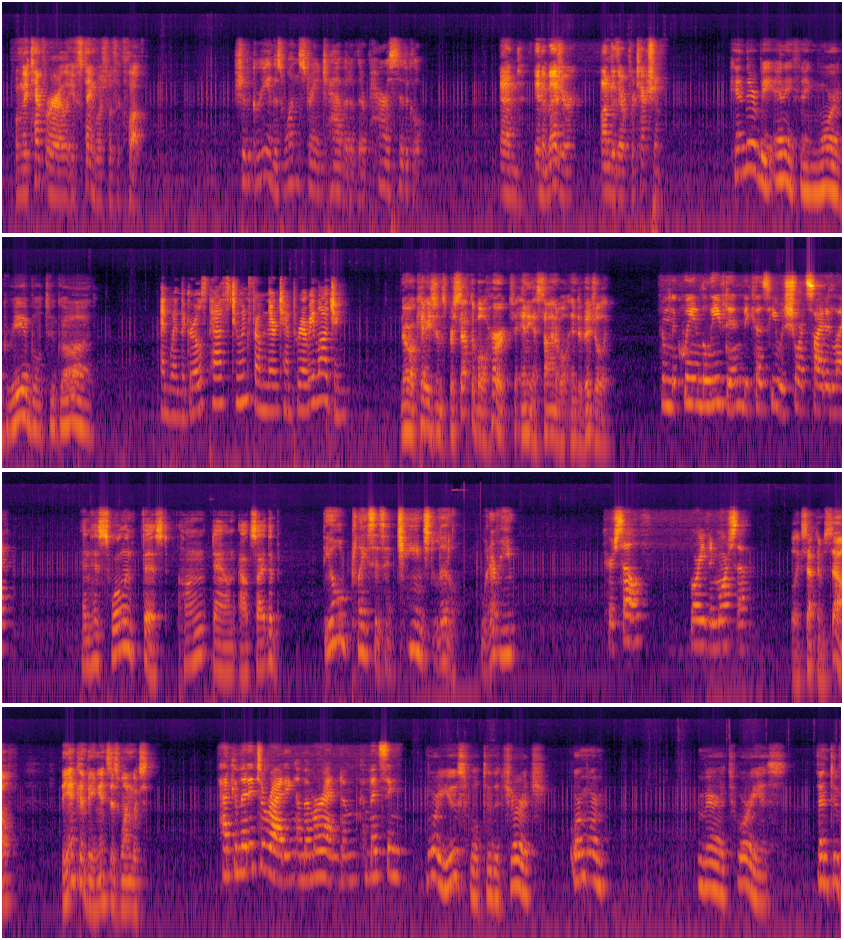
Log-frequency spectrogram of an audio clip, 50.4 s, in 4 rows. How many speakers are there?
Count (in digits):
9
